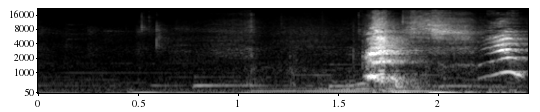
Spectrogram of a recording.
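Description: A single sharp sneeze bursts out near the end, amid quiet background talk, followed by a faint vocal sound.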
